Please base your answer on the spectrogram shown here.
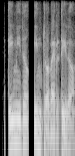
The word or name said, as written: timido introvertido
